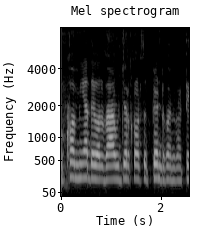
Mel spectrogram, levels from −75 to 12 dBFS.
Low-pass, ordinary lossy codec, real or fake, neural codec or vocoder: none; none; fake; codec, 16 kHz, 8 kbps, FreqCodec, larger model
